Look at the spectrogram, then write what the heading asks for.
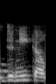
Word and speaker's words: Danica: It's Danica, like Danita. Yeah. Like like that's the unit, Danica and Danita.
